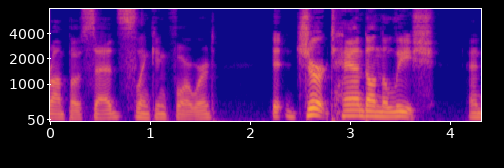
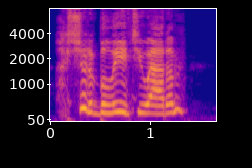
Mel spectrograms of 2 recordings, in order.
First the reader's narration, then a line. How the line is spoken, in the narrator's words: she called out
